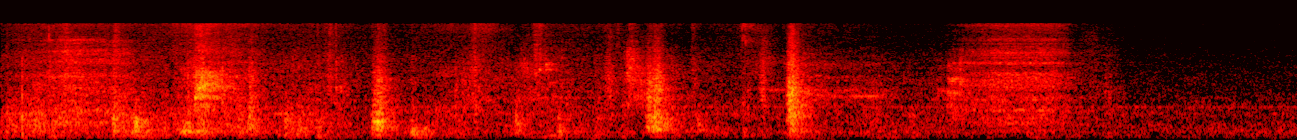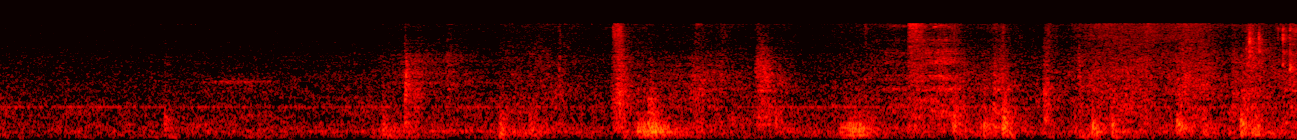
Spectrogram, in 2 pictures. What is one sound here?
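A middle-aged man speaks calmly in a room with a slight echo.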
